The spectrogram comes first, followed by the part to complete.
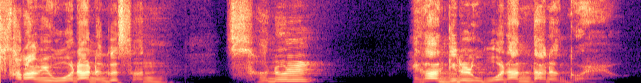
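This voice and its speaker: Speaking at a fairly slow pace, a man projects a raised, high-pitched voice with a bright, sharp tone and very wide pitch swings. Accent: Gyeongsang. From Gyeongsang province, South Korea. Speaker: pastor. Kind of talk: sermon. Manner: casual, half informal speech.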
